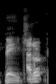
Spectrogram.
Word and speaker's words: Bagent: Tyson Bagent has looked good, and that's Bagent. It rhymes with agent.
